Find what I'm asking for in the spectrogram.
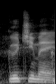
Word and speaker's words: Gucci Mane: Gucci Mane, is that how you say his name? – Yes, Gucci Mane.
